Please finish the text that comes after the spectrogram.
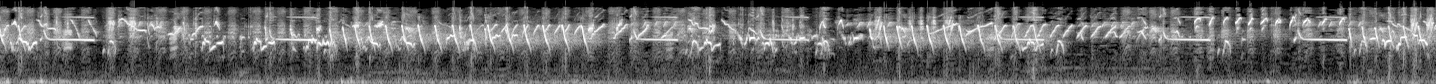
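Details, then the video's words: Mixed songbird calls played to lure birds: unbroken, loud, high-pitched chattering of many overlapping voices, rapid trills and scattered long thin whistles throughout. "suara pikat semua burung terbaru"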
